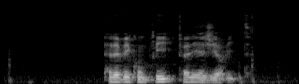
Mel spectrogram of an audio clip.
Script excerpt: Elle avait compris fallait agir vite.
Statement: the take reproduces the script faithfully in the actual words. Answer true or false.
true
